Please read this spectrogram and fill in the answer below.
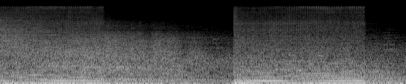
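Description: Background music over the loud rushing noise of a car driving past, heard in two bursts. The second burst starts about two and a half seconds in and cuts off abruptly near the end.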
